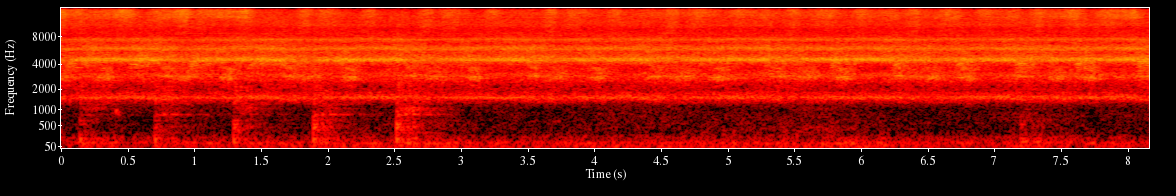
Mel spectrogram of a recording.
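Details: High, rasping cicada chorus in August, steady and pulsing throughout, with a few faint short tonal notes in the first three seconds.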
